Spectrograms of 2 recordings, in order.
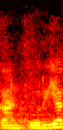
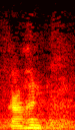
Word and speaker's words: Kanhpur: तो 1207 में राजा कान्हदेव ऑफ कानपुरिया clan, ठीक है, establish the village of काहनपुर। मतलब कि एक, इट्स नॉट कानपुर, इट्स the spelling of this is KANHPUR, काहनपुर।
